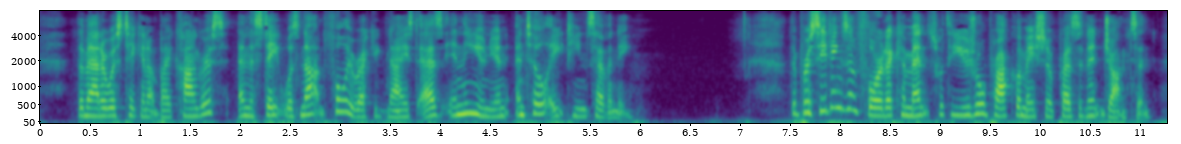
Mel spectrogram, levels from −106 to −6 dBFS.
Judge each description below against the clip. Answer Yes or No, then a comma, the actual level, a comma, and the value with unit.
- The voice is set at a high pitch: Yes, high, 210 Hz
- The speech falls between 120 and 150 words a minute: No, average, 170 wpm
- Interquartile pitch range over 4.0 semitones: No, average, 3.6 semitones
